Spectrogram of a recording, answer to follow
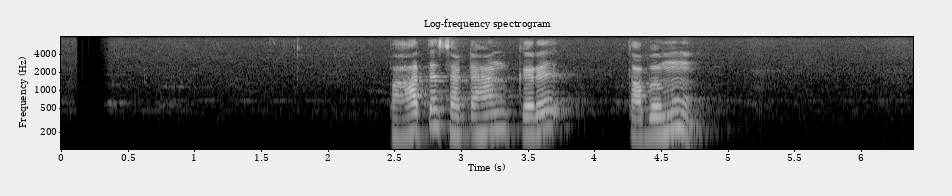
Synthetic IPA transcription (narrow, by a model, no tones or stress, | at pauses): paɦat̪əsaʈaɦankəɾə | t̪abəmu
